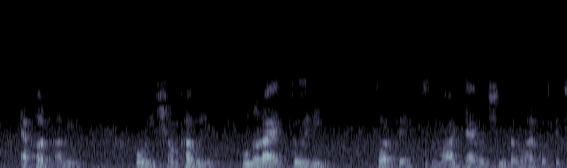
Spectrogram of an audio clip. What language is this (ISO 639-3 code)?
ben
